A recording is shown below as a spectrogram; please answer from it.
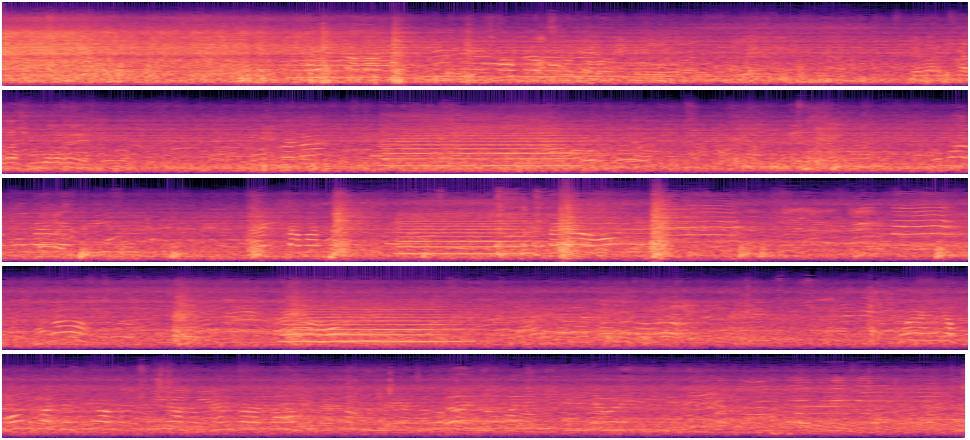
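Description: Horn of the Amrit Bharat Express sounding four times, each blast lasting about a second and coming roughly every six to seven seconds. Underneath runs the clatter of the train rolling slowly along the platform.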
